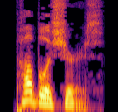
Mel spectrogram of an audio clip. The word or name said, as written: publishers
